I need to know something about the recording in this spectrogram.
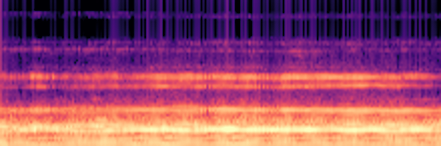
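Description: A man's voice holding one long, steady sung note, chant-like.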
